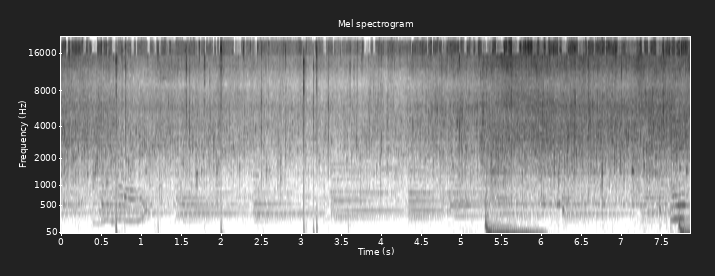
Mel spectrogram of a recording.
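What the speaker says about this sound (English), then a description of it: "we just let these fry out a bit in the oil first before adding the fish" Scotch bonnet pepper and garlic fry in oil for Jamaican-style fried fish, a steady sizzle that swells louder partway through, with light clinks of a utensil.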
